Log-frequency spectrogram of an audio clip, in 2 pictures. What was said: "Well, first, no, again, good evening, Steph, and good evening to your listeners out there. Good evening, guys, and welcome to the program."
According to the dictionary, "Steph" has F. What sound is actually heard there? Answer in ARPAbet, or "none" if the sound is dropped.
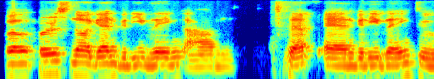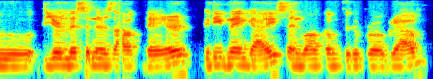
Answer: P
